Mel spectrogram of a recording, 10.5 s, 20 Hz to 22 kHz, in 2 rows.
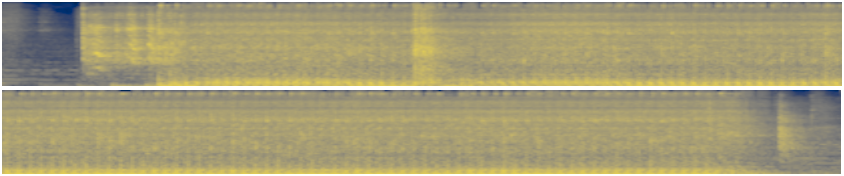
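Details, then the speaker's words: Royal Enfield single after 7 days unused, cold start: fires quickly after short crank and settles into an even, deep single-cylinder thump at idle; starts and runs healthy. "God, I missed that sound so much."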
